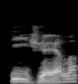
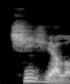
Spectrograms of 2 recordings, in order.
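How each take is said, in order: First: The first sound is a crisp plain t. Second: The first sound is a hissy ch-like t. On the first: "a ponta da minha língua bate atrás dos dentes de cima" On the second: "o dorso da minha língua bate no meu céu da boca"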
